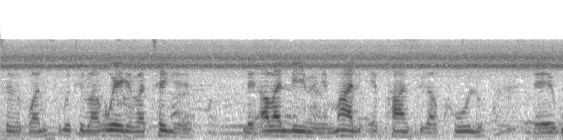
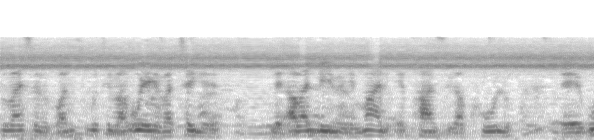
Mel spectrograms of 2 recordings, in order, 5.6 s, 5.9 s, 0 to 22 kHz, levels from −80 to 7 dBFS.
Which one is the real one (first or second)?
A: first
